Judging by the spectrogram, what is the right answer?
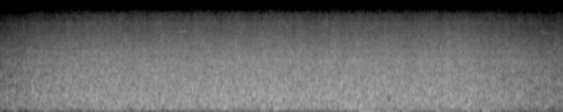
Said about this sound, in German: Schon bald hörte er den Fluss Styx rauschen, der die Welt der Lebenden von der Unterwelt trennt.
